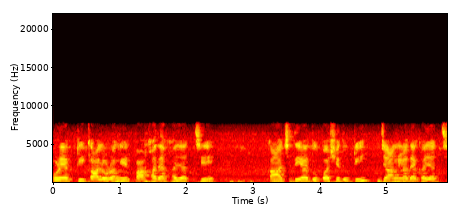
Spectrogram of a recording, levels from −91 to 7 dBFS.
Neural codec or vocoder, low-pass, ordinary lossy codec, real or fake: none; none; none; real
